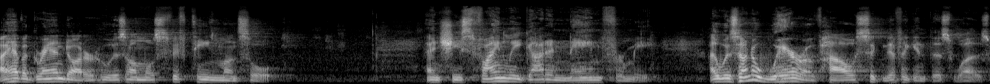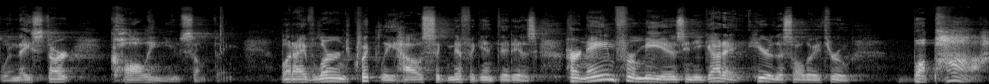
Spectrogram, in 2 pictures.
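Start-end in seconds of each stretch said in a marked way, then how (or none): 19.0-19.7 Bapa with heavy stress on second syllable. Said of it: "Big, heavy emphasis on the second syllable".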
